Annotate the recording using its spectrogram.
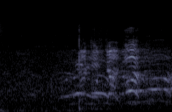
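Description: Match sound from a football pitch in a near-empty stadium: faint shouts from players, and a single sharp knock of the ball being kicked about a second in.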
